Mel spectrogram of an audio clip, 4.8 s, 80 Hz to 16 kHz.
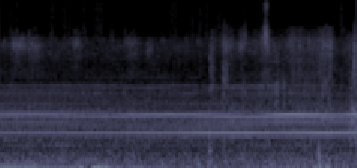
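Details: Chinese MUXCUT air compressor hums steadily but won't run: it started only when the fan was spun, then stalled at 2 atm while humming; the 25 µF 450 V start capacitor failed.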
